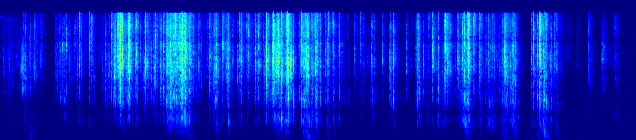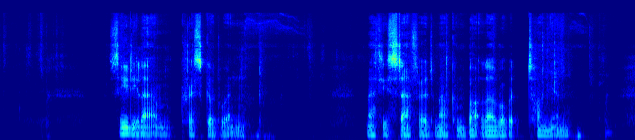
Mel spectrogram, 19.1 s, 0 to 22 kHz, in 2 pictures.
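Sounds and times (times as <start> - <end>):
foil wrapper tearing and crinkling: 0.0 - 9.0.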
